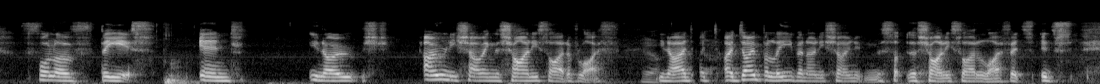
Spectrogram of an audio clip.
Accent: New Zealand; moved away as an adult; It was an amazing experience for me to be supported by my hometown after being away for so long

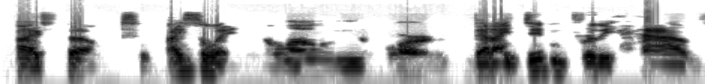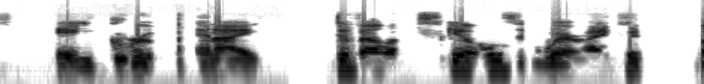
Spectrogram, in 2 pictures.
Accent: Boston, Massachusetts, United States; moved away; I was born in the Boston area, actually born in Boston and grew up in the Boston area in the early 70s.

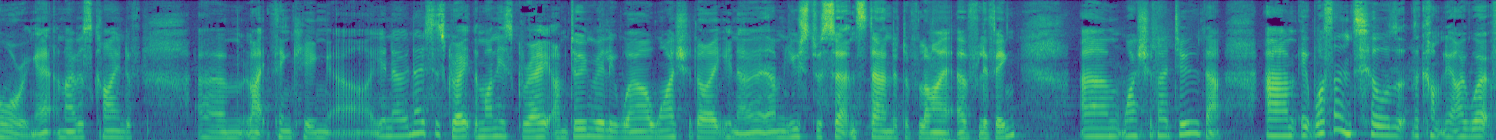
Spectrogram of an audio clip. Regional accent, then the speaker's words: London, United Kingdom; moved away as an adult; also born or lived in Geneva / Montreal / America; now in Ibiza, Spain; I'm a Londoner born and bred

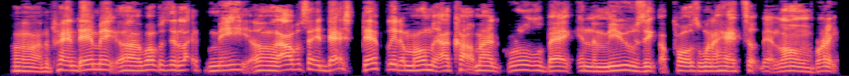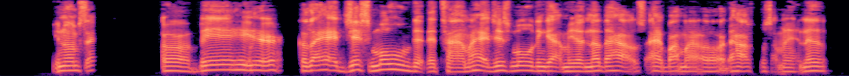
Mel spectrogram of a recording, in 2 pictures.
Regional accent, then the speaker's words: Atlanta, Georgia, United States; I'm from Atlanta.

